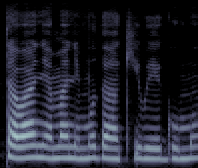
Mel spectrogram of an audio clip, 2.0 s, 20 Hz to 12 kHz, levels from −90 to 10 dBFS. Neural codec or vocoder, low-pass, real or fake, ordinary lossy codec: codec, 24 kHz, 3.1 kbps, DualCodec; none; fake; none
